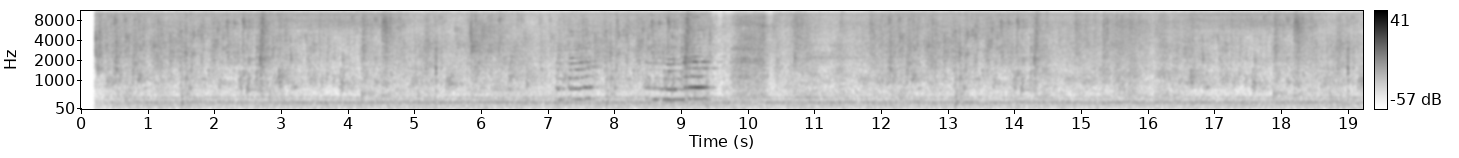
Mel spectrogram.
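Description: Playback of a noisy audio recording: a steady low hum and hiss, with a short wavering voice-like cry between about seven and nine and a half seconds in, the loudest moment.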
